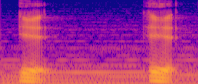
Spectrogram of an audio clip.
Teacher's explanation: the T in its is a glottal T. It's cut off at the back of the throat. It. So, it's, not its.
